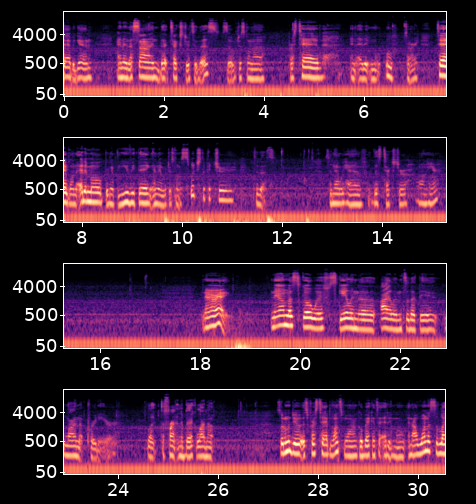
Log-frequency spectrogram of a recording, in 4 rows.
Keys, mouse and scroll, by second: 1.6 click, 9.4 click, 12.3 Tab, 12.8 middle click, 17.1-18.1 scroll up 1, 18.1 middle click, 18.1 scroll up 1, 23.5 middle click, 24.7 middle click, 25.3 middle click, 26.0 middle click, 26.8-28.3 scroll down 1, 28.3 Tab, 29.3 a.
